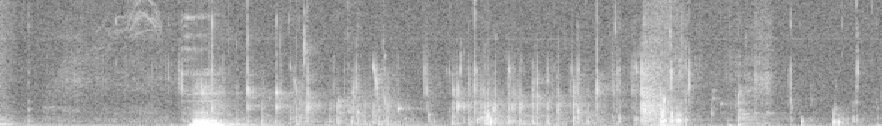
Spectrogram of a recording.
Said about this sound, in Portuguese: Mais coisas. Beber um golinho de água, que é sempre importante. Hidratação.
